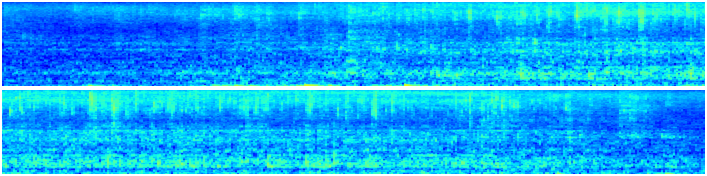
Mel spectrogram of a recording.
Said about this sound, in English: But to begin with, I'm just gonna boil up some pasta. So let me just fill this big pot that I have here with some water.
